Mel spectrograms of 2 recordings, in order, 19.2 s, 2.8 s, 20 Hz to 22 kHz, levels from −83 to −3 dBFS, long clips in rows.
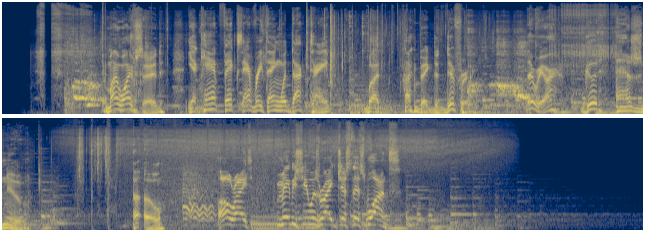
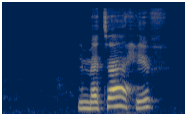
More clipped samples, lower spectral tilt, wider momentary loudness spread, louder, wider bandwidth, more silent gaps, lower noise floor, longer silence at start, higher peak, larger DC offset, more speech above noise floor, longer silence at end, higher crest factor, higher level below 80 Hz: neither; about the same, -3 dB/octave vs -3.5 dB/octave; about the same, 12 LU vs 14 LU; first, -17 LUFS vs -26 LUFS; first, over 20 kHz vs 17.5 kHz; neither; second, -63 dBFS vs -73 dBFS; second, 0.5 s vs 1.15 s; first, -2 dBFS vs -12 dBFS; neither; about the same, 47 dB vs 47 dB; first, 1.85 s vs 0.5 s; about the same, 16 dB vs 18 dB; first, -36 dBFS vs -72 dBFS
